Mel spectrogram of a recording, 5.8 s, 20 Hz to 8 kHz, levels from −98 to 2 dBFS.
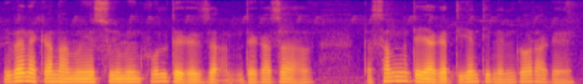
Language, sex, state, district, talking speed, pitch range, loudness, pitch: Chakma, male, Tripura, West Tripura, 165 wpm, 105-120 Hz, -18 LUFS, 110 Hz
